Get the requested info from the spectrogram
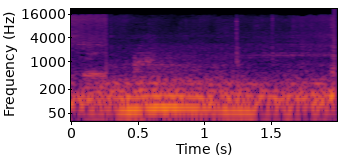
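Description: Car driving in traffic heard from inside the cabin: a steady low rumble of engine and road noise, heavier for about a second near the middle.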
